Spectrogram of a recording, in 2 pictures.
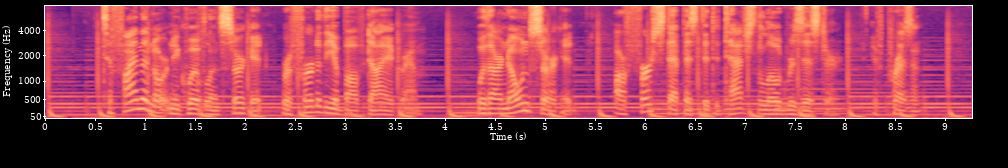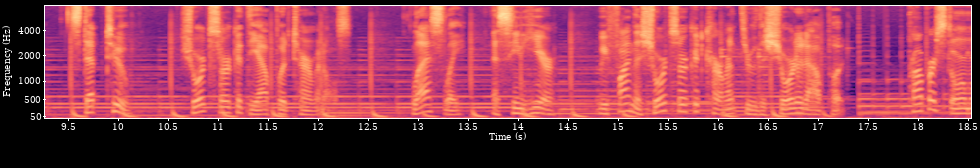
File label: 20s Male Narration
